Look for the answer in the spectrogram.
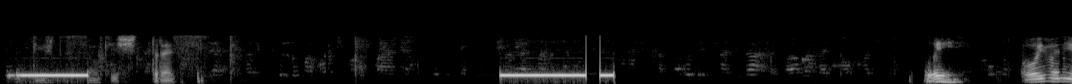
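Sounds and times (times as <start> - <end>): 
telephone tone after a dropped call: 0.1 - 0.9, 5.0 - 6.2
speech: 9.4 - 9.7, 10.3 - 10.7.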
